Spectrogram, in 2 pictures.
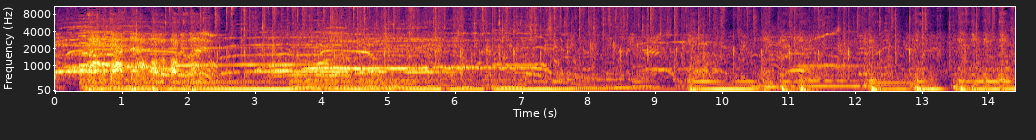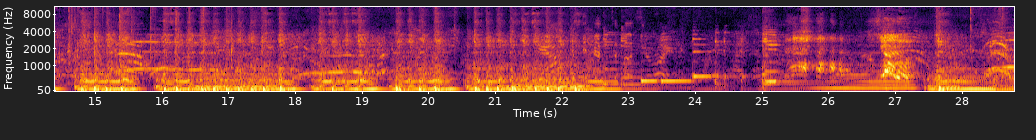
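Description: Live amplified electric guitar music: low bass notes held under choppy, rhythmic strumming and picked lines, with a voice at times.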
